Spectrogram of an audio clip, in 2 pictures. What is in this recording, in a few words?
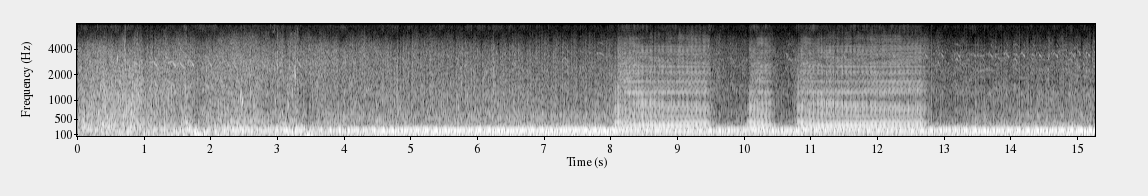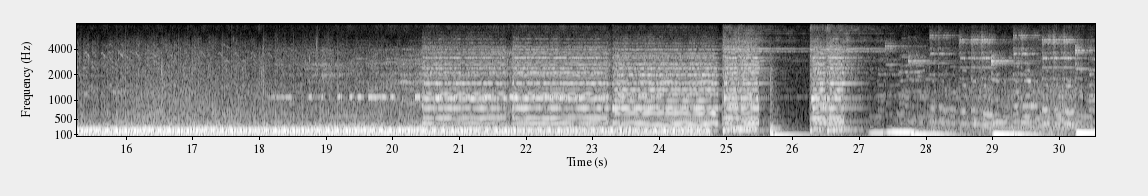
Radio jingle; Radio Brod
